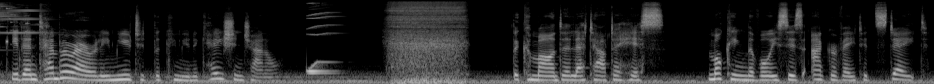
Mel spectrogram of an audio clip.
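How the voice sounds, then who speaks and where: A woman's voice: medium pitch, fairly even intonation, measured pace, long pauses, music in the background. A woman reading scripted story narration as the narrator.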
